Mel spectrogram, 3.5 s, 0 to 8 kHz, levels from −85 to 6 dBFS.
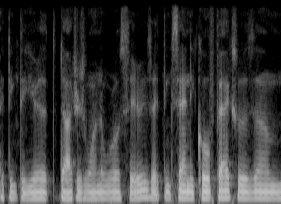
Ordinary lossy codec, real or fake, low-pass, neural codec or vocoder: Opus, 64 kbps; real; 7.2 kHz; none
